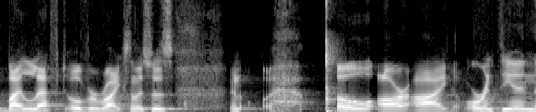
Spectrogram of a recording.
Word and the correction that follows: ornithologist: the bird specialist. They just, it's a myth. Ornithologist, thank you.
